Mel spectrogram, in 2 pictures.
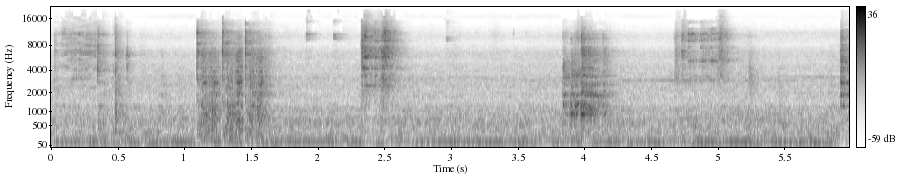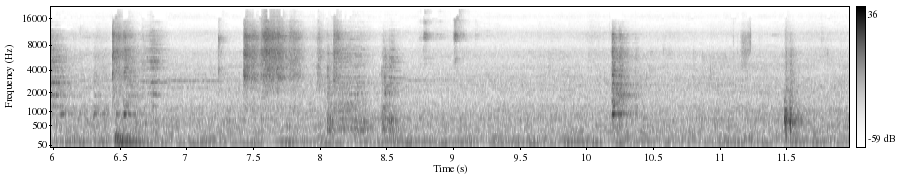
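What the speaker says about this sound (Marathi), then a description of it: "आपण मसाला पाव जे आहे ते शेकवून घेऊया इथे." Split masala pav buns toast with butter in a pan, quiet sizzling under repeated sharp clinks and scrapes of a metal utensil against the pan, scattered irregularly and up close.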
